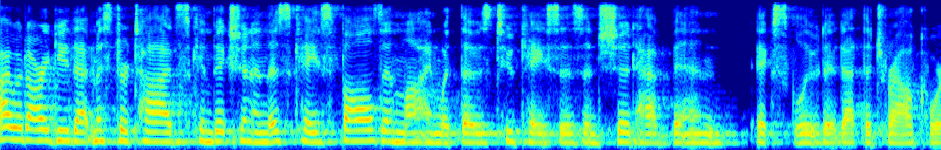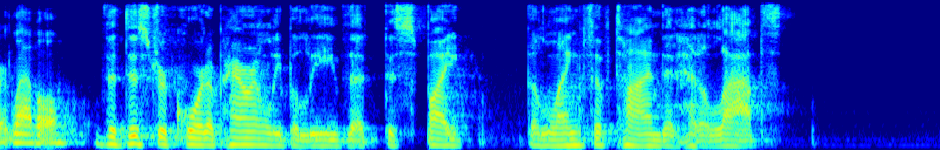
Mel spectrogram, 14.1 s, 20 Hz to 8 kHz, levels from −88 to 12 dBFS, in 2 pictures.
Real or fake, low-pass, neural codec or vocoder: fake; 7.2 kHz; codec, 16 kHz, 16 kbps, FunCodec, trained on LibriTTS, 50 frames a second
